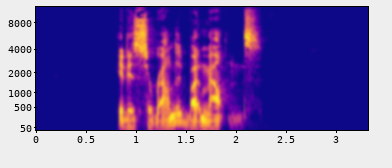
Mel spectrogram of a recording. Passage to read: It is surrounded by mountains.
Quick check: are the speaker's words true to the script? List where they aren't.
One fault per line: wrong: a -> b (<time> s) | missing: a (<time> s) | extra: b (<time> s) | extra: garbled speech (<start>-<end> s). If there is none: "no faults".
no faults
